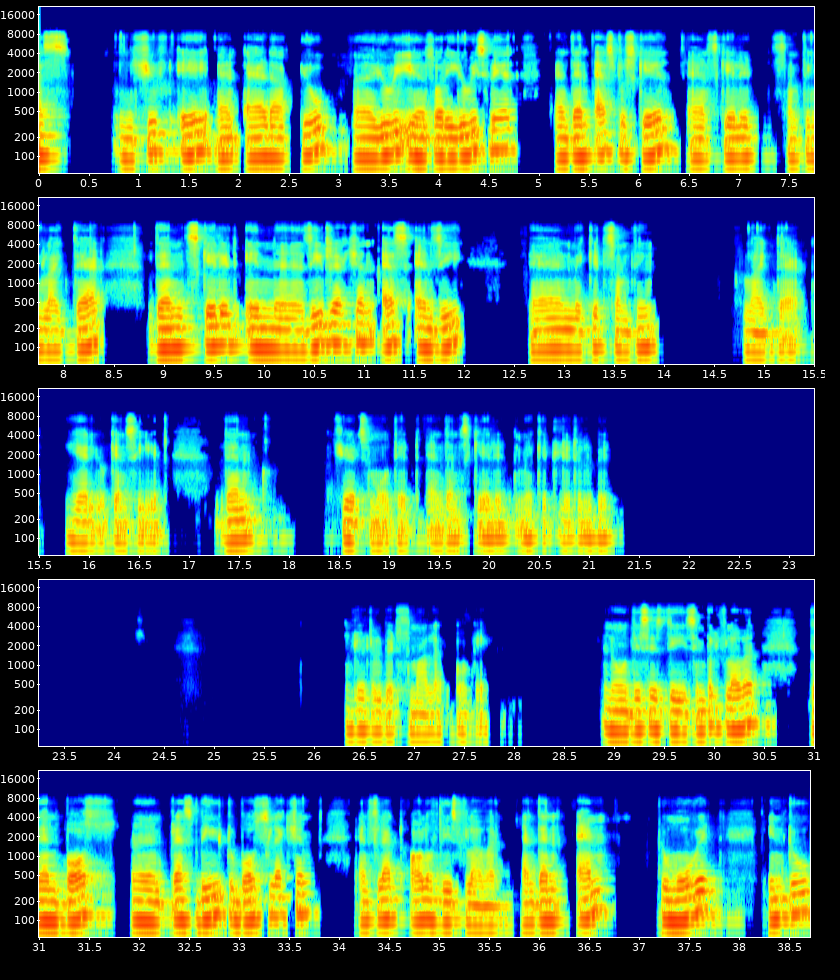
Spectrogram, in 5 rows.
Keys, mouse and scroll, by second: 2.1 shift+a, 9.2-12.1 middle drag, 12.1 s, 15.8 drag, 16.1-18.2 middle drag, 18.2 click, 18.6-20.6 right drag, 20.6 s, 25.2 click, 25.9-26.7 scroll up 2, 26.7-28.5 middle drag, 28.5-29.0 scroll down 1, 29.0-32.0 middle drag, 36.0-38.2 middle drag, 38.2 m.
